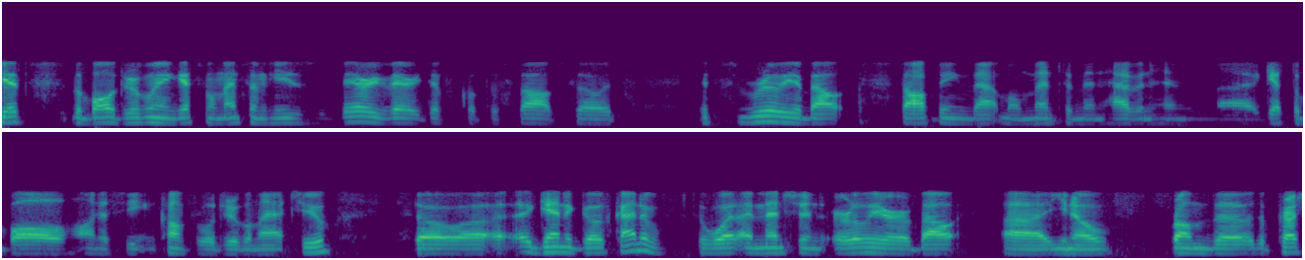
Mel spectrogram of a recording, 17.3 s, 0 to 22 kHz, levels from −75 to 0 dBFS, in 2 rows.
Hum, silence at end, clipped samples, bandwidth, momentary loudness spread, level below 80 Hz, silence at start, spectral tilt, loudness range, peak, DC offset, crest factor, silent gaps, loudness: none; 0 s; under 0.1%; 4 kHz; 15 LU; -78 dBFS; 0 s; -7.5 dB/octave; 5 LU; -6 dBFS; under 0.1%; 22 dB; none; -28 LUFS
